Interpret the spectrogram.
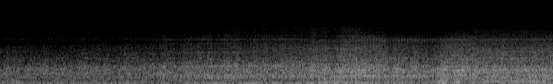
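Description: Honda Bros 160's single-cylinder engine running as the motorcycle rides along, heard from the camera mounted on the bike. It grows a little louder about four seconds in.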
